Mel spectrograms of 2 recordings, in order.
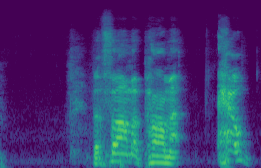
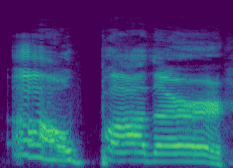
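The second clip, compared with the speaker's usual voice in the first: a shouted, fed-up bother; grumbling farmer; 7 semitones higher, much slower than usual. A narrator's reading. Farmer Palmer grumbling at the spilled pots, shouted bother. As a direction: farmer groaning at the mess. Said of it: "said Farmer Palmer".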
